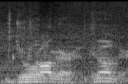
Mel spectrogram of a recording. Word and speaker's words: Draugr: You pronounce the song Draugr? Draugr.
